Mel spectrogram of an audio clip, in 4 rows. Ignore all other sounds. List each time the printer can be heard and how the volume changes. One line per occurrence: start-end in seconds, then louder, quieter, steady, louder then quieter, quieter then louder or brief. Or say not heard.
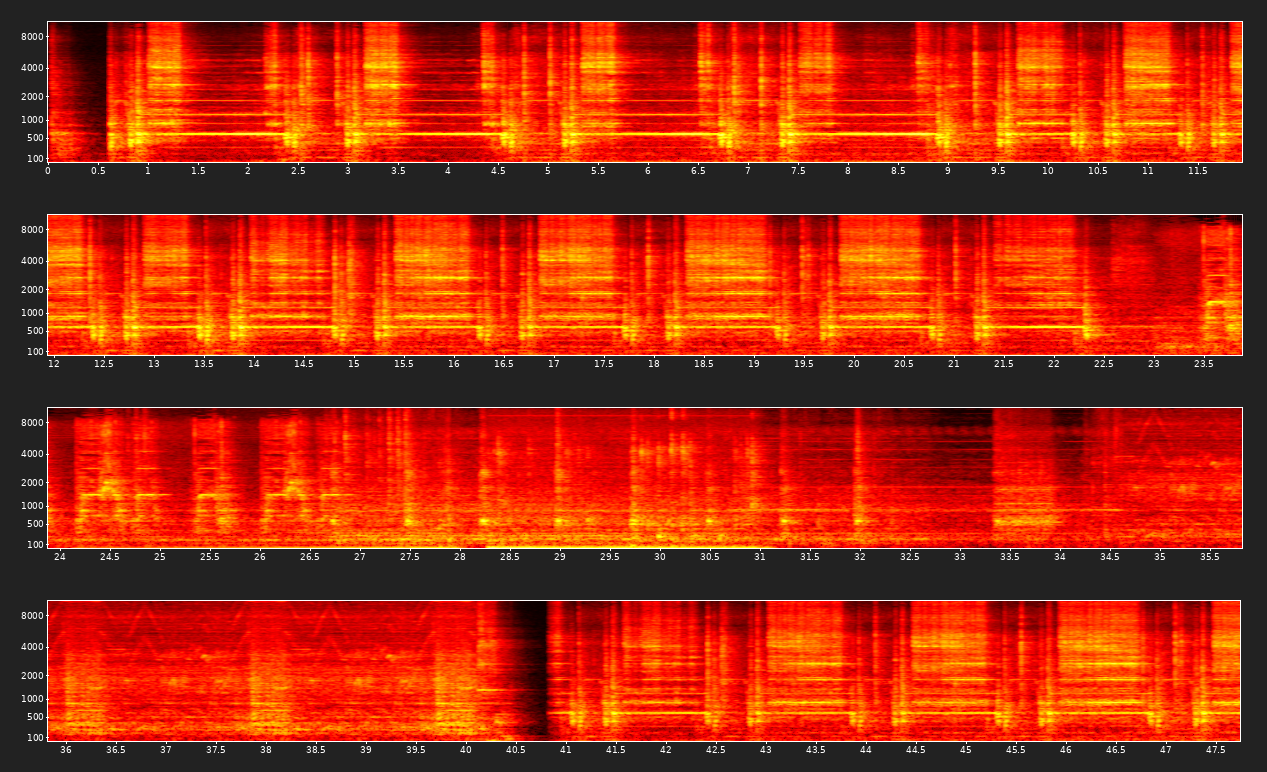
0.0-47.6 quieter then louder.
